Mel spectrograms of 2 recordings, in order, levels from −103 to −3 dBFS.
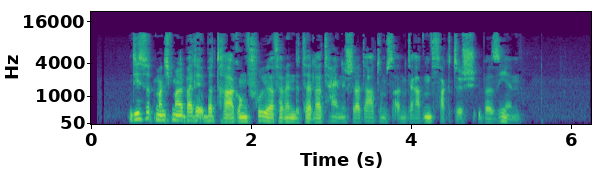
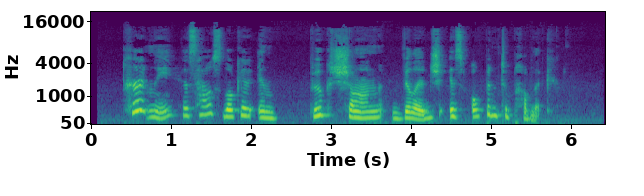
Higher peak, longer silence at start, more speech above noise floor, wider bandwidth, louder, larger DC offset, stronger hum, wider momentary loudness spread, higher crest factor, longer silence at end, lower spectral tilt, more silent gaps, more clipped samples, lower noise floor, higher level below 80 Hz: first, -2 dBFS vs -8 dBFS; about the same, 0.5 s vs 0.4 s; first, 41 dB vs 35 dB; second, 11.5 kHz vs 14 kHz; about the same, -23 LUFS vs -25 LUFS; neither; neither; second, 7 LU vs 11 LU; about the same, 22 dB vs 18 dB; first, 0.9 s vs 0.7 s; second, -4 dB/octave vs -5.5 dB/octave; neither; neither; first, -65 dBFS vs -59 dBFS; about the same, -56 dBFS vs -58 dBFS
